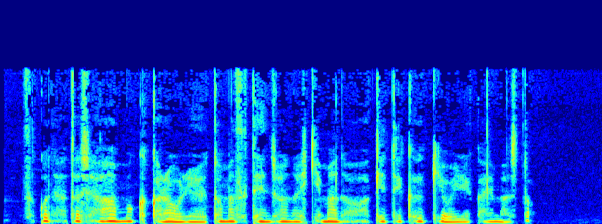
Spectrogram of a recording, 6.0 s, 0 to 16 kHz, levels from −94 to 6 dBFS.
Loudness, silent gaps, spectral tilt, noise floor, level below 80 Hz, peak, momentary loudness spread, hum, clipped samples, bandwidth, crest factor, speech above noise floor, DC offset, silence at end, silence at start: -21 LUFS; none; -5.5 dB/octave; -67 dBFS; -60 dBFS; -2 dBFS; 9 LU; none; under 0.1%; 11.5 kHz; 20 dB; 47 dB; under 0.1%; 0.75 s; 0.25 s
